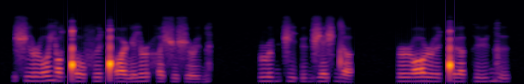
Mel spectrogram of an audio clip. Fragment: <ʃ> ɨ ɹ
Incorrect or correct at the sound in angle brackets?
correct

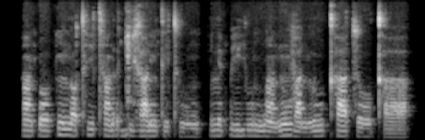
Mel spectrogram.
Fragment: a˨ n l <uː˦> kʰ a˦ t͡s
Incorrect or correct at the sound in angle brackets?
correct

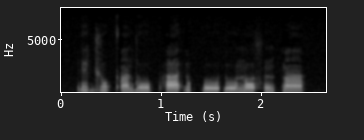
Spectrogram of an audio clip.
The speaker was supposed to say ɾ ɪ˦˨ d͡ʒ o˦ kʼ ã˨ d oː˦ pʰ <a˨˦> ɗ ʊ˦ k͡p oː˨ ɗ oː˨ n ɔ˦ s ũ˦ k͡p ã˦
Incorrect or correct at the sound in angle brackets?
correct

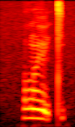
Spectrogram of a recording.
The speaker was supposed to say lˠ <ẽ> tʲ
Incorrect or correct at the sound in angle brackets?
correct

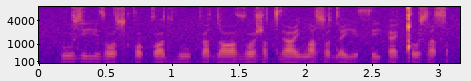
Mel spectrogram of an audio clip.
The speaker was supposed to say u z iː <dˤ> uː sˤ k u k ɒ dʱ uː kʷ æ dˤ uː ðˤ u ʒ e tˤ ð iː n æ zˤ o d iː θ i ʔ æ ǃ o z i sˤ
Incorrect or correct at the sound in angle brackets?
incorrect: ð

